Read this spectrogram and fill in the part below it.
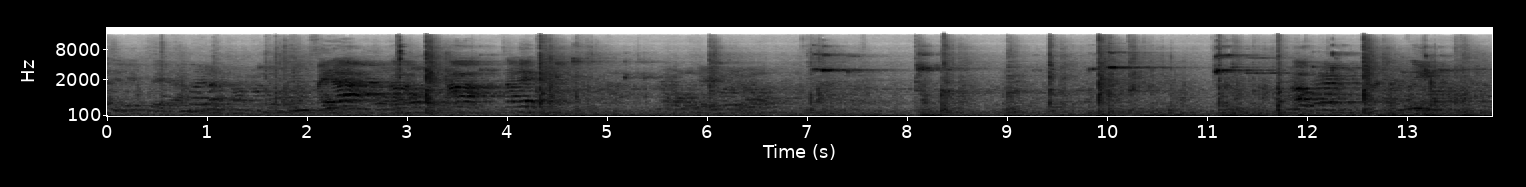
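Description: Young people talk and call out in a large echoing hall.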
